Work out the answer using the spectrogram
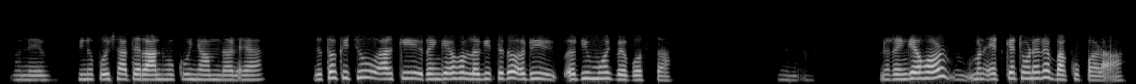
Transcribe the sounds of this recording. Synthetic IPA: manɛ | binɔpɔjsat̪ɛɾanɦukuɲamd̪aɽɛja | d͡ʒɔt̪ɔ̃kit͡ʃʰuaɾkiɾɛŋɡɛʔɦɔɾləɡit̪̚t̪ɛd̪ɔəɖiəɖimɔt͡ʃbɛbɔst̪ʰa | kanaʔa | nɛɾɛŋɡɛʔɦɔɾmanɛʈkɛʈɔɽ̃ɛɾɛbakupaɽa̰ʔa̰

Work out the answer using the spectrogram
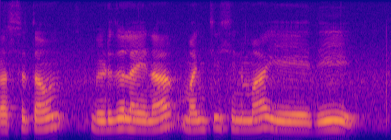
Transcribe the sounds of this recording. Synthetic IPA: pɾɐst̪ʰut̪ɐm | ʋiɽud̪ɐlɐjnɐmɐɲt͡ʃisinimaeːd̪i

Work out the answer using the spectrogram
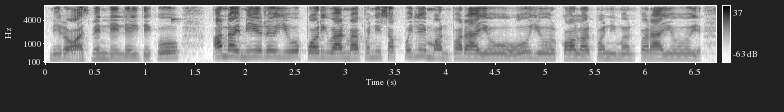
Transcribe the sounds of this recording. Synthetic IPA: meɾoɦʌ̰zbʱenɖleljajd̪ekoʌnʌjmeɾojopʌɾiwarmapʌnisʌbːʌjlemʌnpʌɾajoɦojokʌlʌrpʌnimʌnpʌɾajo

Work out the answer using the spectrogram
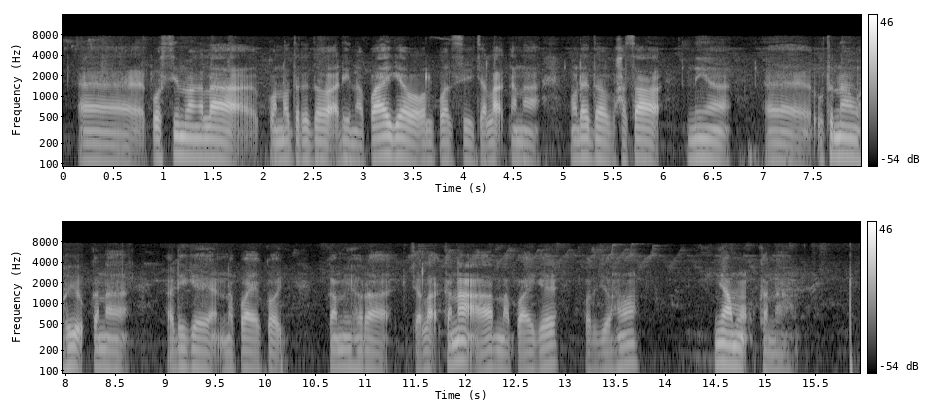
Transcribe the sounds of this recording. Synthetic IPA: pɔst͡ʃimbaŋlapɔnɔt̪ɾɛd̪ɔə̰ɖinapajɡɛɔlpəɾsit͡ʃala̰ʔkanaɔɖɛd̪ɔbʱasa | nijə | ṵt̪ʰnamɦujuʔkana | ə̰ɖiɡɛnapajkɔc̚ | kamiɦɔɾat͡ʃala̰ʔkanaʔaɾnapajɡɛ | ɔɾd͡ʒɔɦɔ̃ | ɲamɔ̰ʔkana

